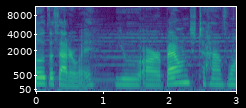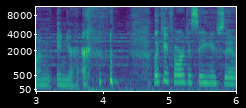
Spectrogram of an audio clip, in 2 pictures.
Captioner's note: laughs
